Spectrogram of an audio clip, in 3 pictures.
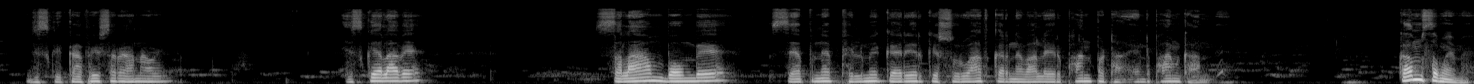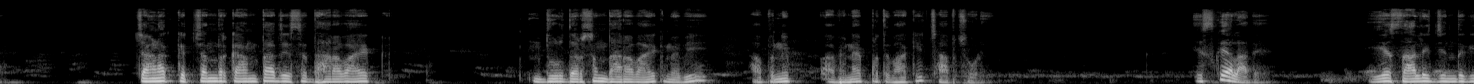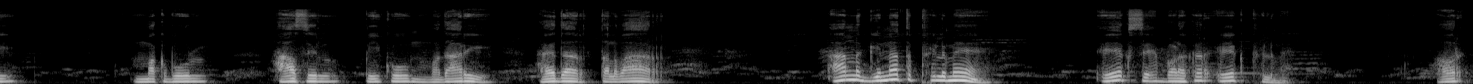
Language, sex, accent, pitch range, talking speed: Hindi, male, native, 130-205 Hz, 75 wpm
